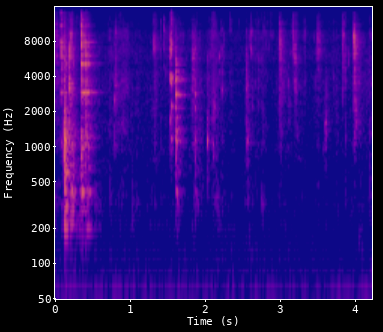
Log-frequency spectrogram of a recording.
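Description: A person chewing and eating from a bowl with chopsticks: scattered small clicks and crunches, with one louder knock right at the start.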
